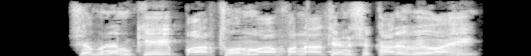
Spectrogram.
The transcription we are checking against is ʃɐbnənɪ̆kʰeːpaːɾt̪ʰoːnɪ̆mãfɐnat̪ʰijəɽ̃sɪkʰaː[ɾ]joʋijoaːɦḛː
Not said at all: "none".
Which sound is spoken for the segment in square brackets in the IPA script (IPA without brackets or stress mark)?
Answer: ɾ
